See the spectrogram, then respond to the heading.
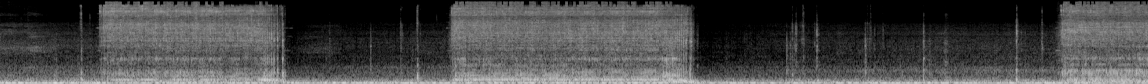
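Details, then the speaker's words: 2011 Ford F-150 behind the dash after mode door actuator replacement (Murray DA1160), which fixed defrost and dash-to-floor switching: soft whirring and clicking as the doors sweep between positions, with some wrench ratcheting mixed in; the actuator is working normally. "you can hear it all changing now that one actuator fixed everything up"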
